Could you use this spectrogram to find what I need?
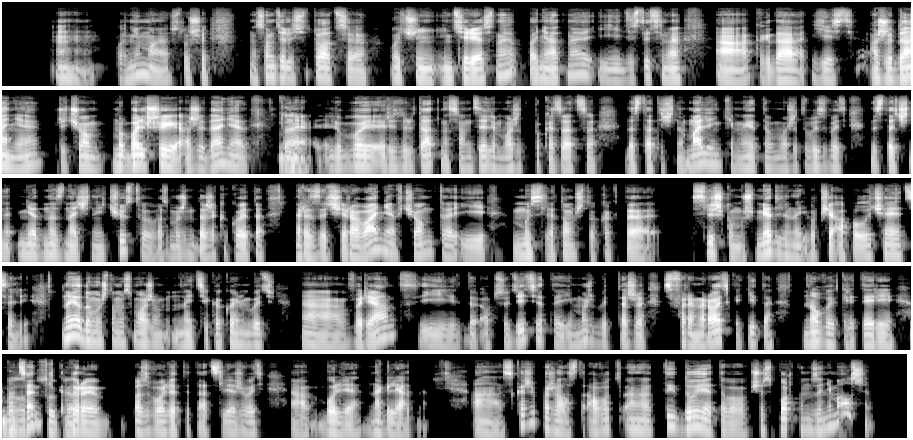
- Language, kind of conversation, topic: Russian, advice, Как мне регулярно отслеживать прогресс по моим целям?
- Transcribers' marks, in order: tapping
